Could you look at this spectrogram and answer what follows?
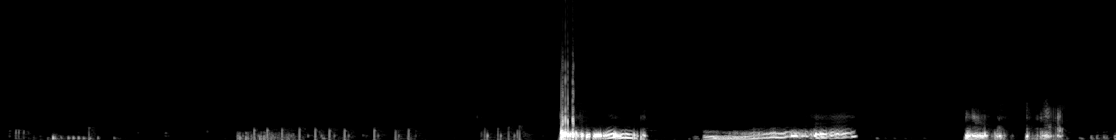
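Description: Loud gurgling stomach growls with bubbling pops and long rumbles, ordinary bowel sounds.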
